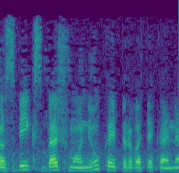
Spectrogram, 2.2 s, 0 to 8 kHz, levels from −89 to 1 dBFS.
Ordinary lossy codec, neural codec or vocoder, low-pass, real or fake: MP3, 48 kbps; none; 7.2 kHz; real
